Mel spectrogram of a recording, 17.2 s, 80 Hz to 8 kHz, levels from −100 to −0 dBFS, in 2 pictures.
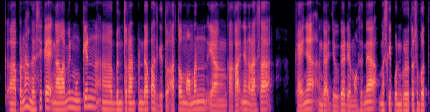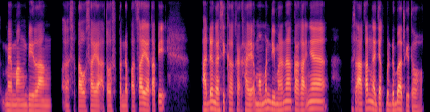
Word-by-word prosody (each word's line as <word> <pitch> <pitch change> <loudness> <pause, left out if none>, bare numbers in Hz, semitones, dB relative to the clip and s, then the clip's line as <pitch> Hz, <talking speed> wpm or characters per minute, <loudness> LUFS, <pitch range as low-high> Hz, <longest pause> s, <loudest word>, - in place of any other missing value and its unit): e 125 - -2
pernah 150 +7 -1
enggak 130 -1 -1
sih 170 - -6
kayak 160 -1 +5
ngalamin 130 +6 +2
mungkin, 170 +3 -2
eee, 135 -1 -3
benturan 130 0 0
pendapat 130 -2 0
gitu 105 - -6
atau 130 +4 -1
momen 140 +4 -1
yang 105 -3 -1
Kakaknya 110 +6 +1
ngerasa, 115 +3 +1 0.5
"Kayaknya 110 +8 +2 0.2
enggak 115 -1 -2
juga 105 +2 -2
deh," 105 -2 -2
maksudnya 120 +8 0
meskipun 115 0 -3
guru 115 0 0
tersebut 115 0 -3
memang 110 -1 -1
bilang, 105 -1 +3 0.3
e - - -7
"Setahu 100 0 0
saya 105 +1 +2
atau 105 - -3
sependapat 100 -1 -5
saya." 130 -3 +6
Tapi, 140 0 -1 0.7
ada 120 +2 +3
nggak 120 -2 +3
sih, 140 - -2
Kakak, 125 -2 -3
kayak 115 -2 +2
momen 120 +6 -1
dimana 130 +4 +1
Kakaknya 145 +5 +3 0.5
seakan 140 +3 +3
ngajak 120 - +3
berdebat 120 +2 +3
gitu? 95 -2 -5
120 Hz, 155 wpm, -27 LUFS, 110-135 Hz, 0.7 s, saya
